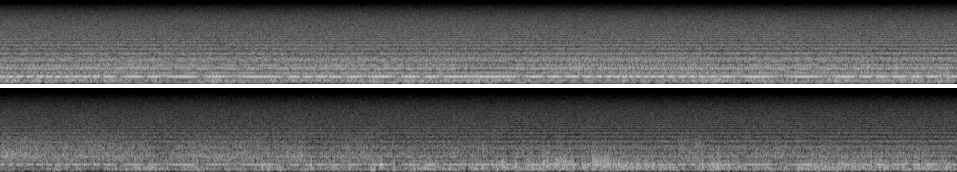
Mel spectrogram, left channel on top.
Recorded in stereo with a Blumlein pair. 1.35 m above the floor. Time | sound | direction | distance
0.0 | a drone | 65° left | ?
